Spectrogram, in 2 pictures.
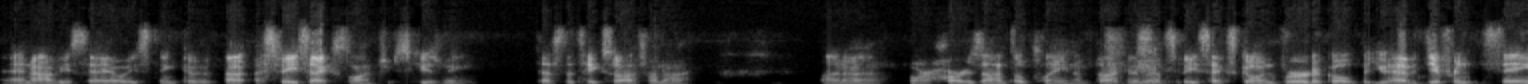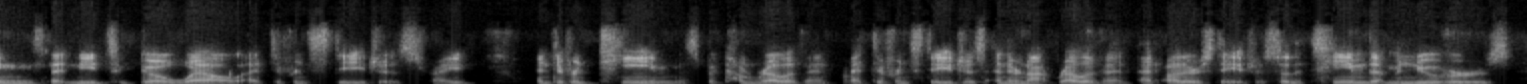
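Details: Adult male speaker; Fluent speech (no disorder).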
